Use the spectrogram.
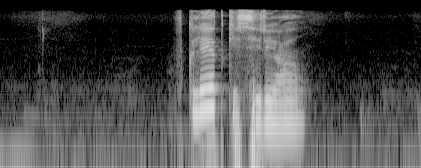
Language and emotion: Russian, sad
